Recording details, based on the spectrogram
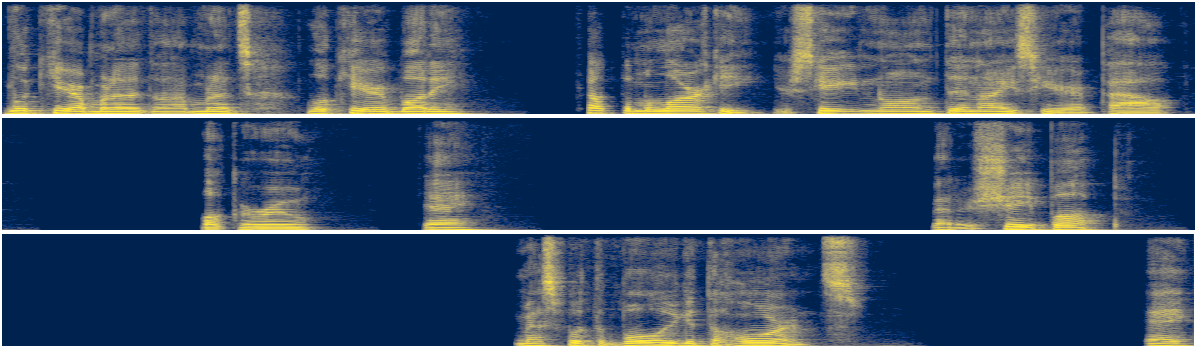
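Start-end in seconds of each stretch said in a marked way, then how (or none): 1.5-16.3 stern, no-nonsense lecturing dad voice.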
